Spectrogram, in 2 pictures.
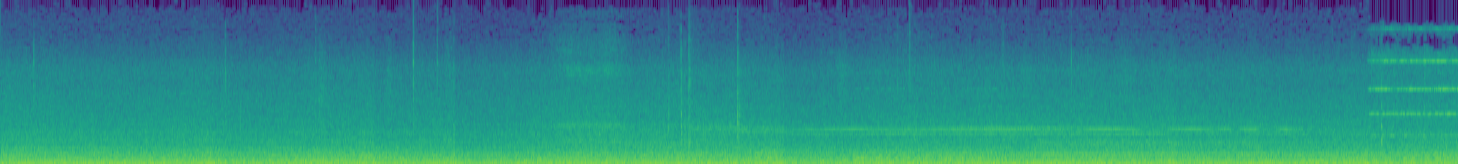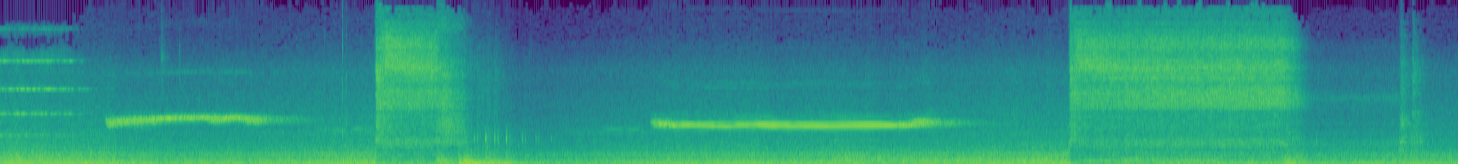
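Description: Steady rumble and low hum of a train standing at a platform, heard from inside the carriage. Short high-pitched tones sound midway through, and compressed air hisses out twice: briefly about two-thirds of the way through, then for a couple of seconds near the end.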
